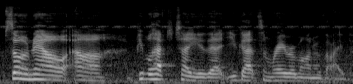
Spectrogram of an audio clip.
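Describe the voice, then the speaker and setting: A woman's voice: lowish voice, fairly quick, a bit bright, slight background noise. A woman hosting an interview, asking questions in a chatty, encouraging way. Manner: chatty, encouraging, frequent mm-hmms. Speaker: host, interviewer.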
